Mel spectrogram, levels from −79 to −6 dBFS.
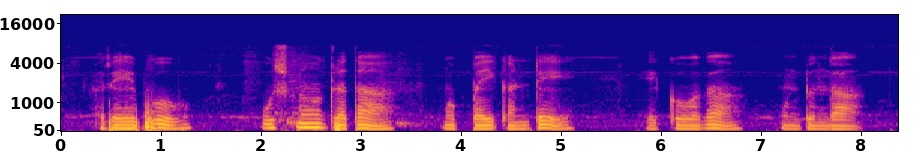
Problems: background sounds at intervals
